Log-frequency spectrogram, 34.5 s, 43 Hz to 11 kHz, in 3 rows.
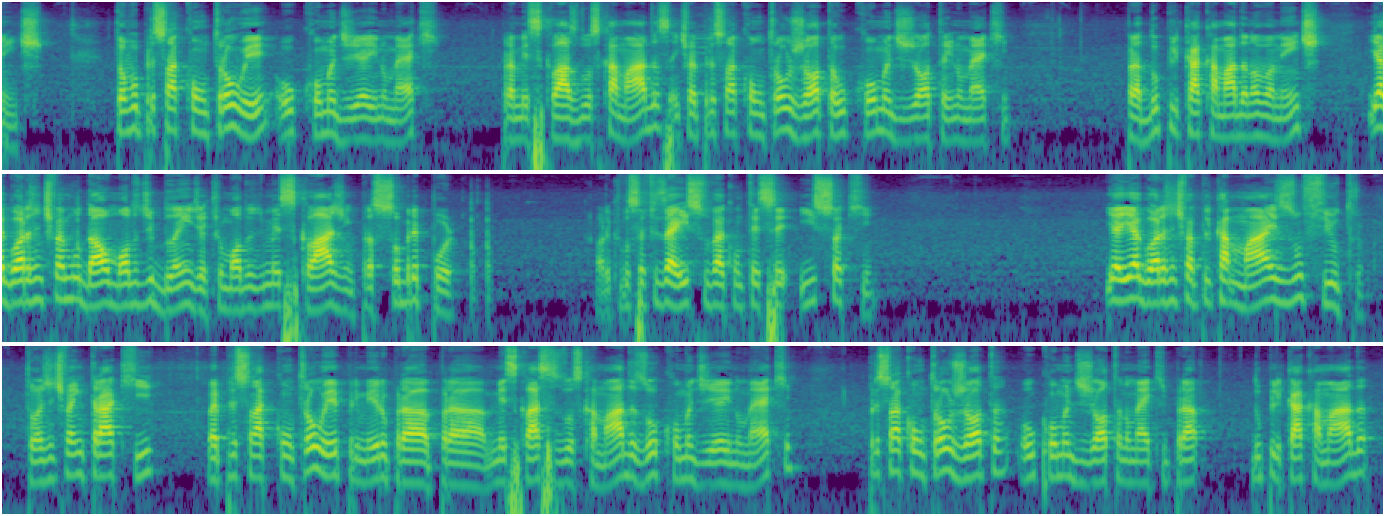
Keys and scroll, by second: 3.8 super+e, 8.7 super+j, 18.4 alt+Left, 28.9 super+e, 32.9 super+j.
